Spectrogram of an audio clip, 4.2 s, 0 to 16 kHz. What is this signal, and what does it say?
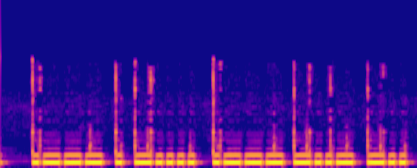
Morse code, heard as a keyed tone, about 21 wpm, 660 Hz. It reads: JE6JXD
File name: jh8cbh / 2021cw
